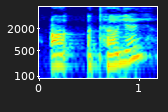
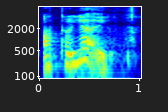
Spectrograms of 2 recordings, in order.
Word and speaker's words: atelier: I call it Meri's Atelier, and Atelier, Meri's Atelier, which stands for studio. I'm still learning how to pronounce the word.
